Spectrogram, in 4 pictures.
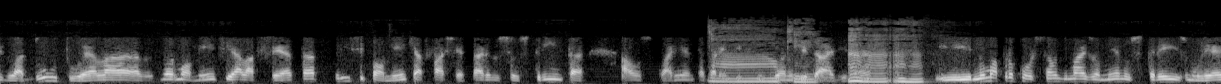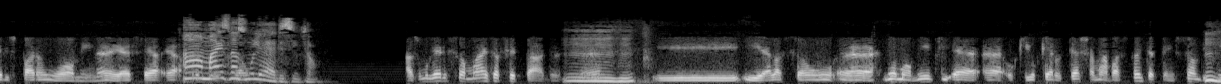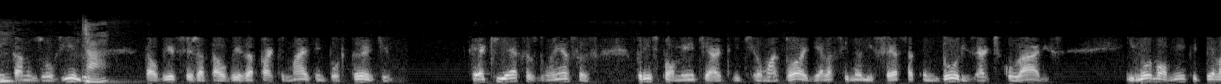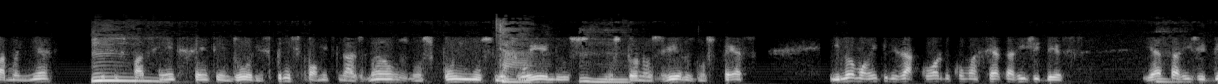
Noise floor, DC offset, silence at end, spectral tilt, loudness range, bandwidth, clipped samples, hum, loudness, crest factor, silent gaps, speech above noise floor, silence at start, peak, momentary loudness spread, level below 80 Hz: -60 dBFS; under 0.1%; 0 s; -6 dB/octave; 3 LU; 10.5 kHz; under 0.1%; none; -18 LUFS; 14 dB; none; 43 dB; 0 s; -4 dBFS; 8 LU; -56 dBFS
